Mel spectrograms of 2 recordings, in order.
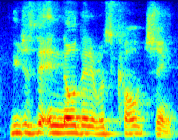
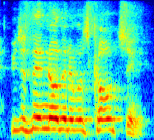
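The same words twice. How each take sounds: First: Said in the usual way. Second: Higher, louder and fast, hitting know; excited emphatic repeat. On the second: Shown as a demonstration. Coach repeating her point to webinar listeners, excited and loud. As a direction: burst out with it after a laugh, fast and loud.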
